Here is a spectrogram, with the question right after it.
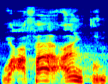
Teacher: نون ساکن کے بعد حروف اخفاء کے 15 حرفوں میں سے کاف ہے تو یہاں ناک میں آواز کو چھپا کر پڑھیں گے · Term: اخفاء حقیقی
